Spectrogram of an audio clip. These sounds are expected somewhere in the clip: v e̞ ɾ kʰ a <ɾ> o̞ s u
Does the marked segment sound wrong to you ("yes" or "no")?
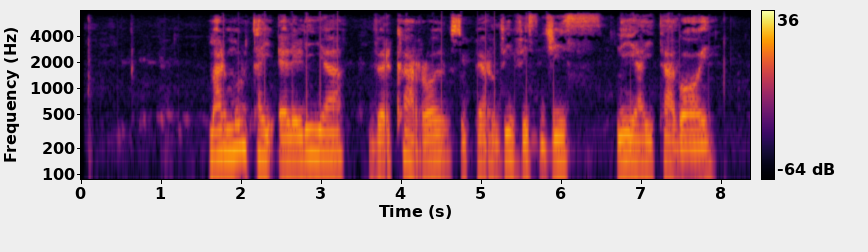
no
